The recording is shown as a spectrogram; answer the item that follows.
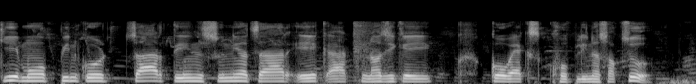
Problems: constant background noise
